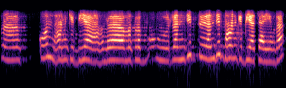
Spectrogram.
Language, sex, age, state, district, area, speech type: Maithili, female, 30-45, Bihar, Purnia, rural, conversation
